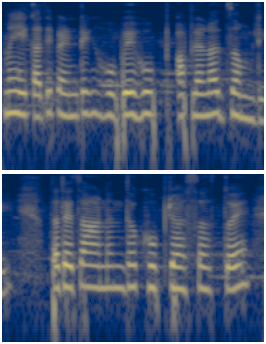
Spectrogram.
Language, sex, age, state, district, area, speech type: Marathi, female, 30-45, Maharashtra, Ahmednagar, urban, spontaneous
